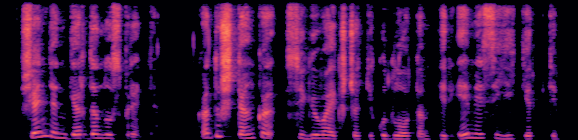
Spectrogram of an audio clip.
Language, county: Lithuanian, Utena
